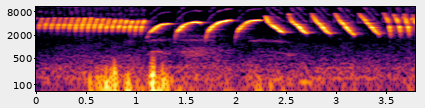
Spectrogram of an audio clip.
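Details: Fast, close-packed canary song for training young canaries: a rapid trill, then upswept whistled loops and a series of sharp downslurred notes about four per second, with faint low knocks underneath.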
